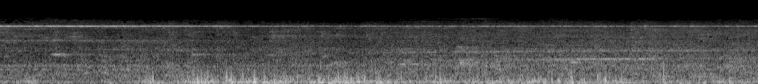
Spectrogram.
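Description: Electric trains moving on the station tracks: a loud, uneven low rumble of wheels on rails, with a thin steady high tone above it that stops near the end.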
